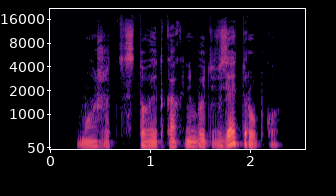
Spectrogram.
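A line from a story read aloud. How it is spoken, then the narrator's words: Gentle question. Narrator (Russian): мягко спросил Итан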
